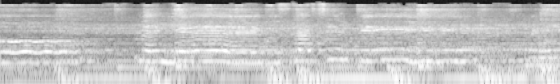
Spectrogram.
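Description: Young man singing a slow Spanish-language pop ballad into a microphone, his voice wavering on held notes, over instrumental backing music with a steady low bass.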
